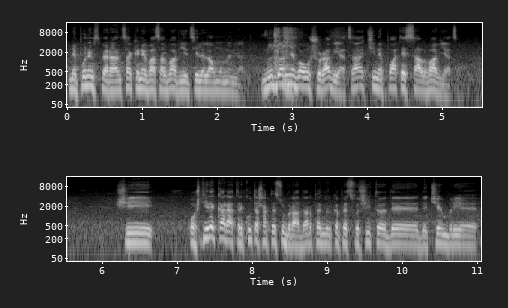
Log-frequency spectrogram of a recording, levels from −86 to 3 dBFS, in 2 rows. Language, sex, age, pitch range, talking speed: Romanian, male, 30-49, 130-160 Hz, 210 wpm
